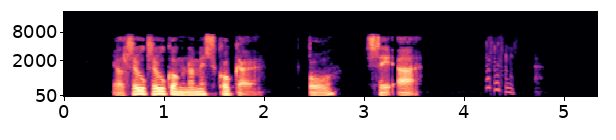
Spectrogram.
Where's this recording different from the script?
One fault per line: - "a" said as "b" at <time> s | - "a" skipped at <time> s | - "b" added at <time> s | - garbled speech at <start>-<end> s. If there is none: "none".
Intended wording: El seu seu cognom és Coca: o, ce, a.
none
